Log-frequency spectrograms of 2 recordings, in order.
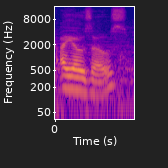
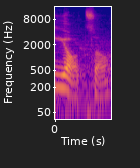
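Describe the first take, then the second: First: The name has an American English pronunciation. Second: The name has an Italian pronunciation. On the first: "in the U S we say Iozzo's" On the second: "in Italy we say Iozzo, because there's no really I in the Italian language"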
